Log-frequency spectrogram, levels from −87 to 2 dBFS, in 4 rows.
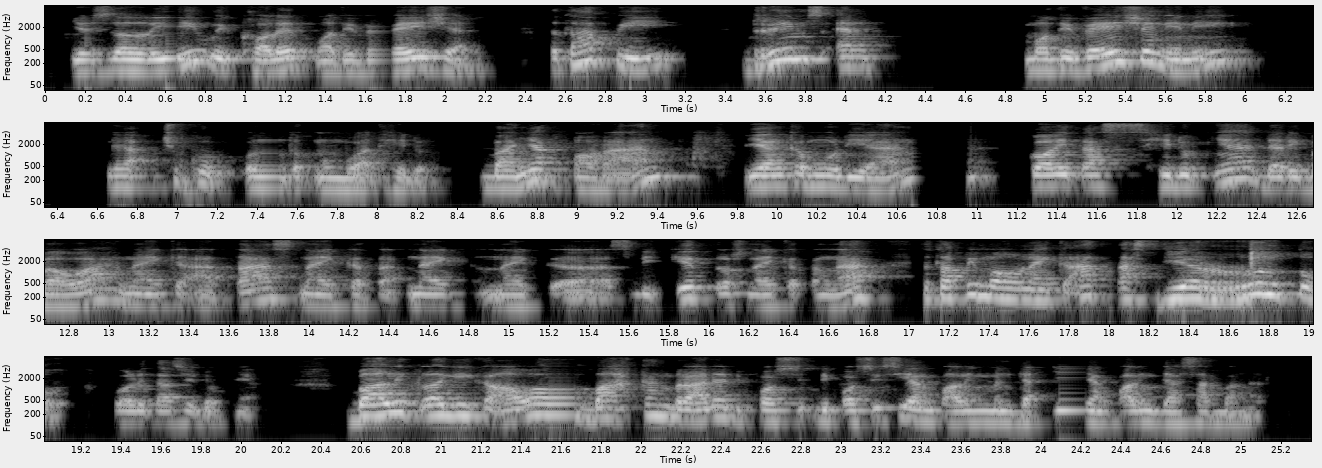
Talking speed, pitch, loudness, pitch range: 150 wpm, 155 Hz, -24 LUFS, 130-195 Hz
